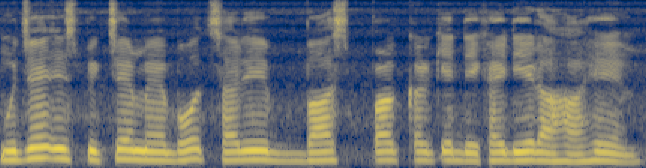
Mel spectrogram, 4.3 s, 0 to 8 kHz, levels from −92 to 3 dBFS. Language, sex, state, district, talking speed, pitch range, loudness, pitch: Hindi, male, Arunachal Pradesh, Lower Dibang Valley, 180 wpm, 145-160 Hz, -14 LUFS, 150 Hz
